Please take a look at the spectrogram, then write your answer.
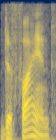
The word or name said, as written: defiant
